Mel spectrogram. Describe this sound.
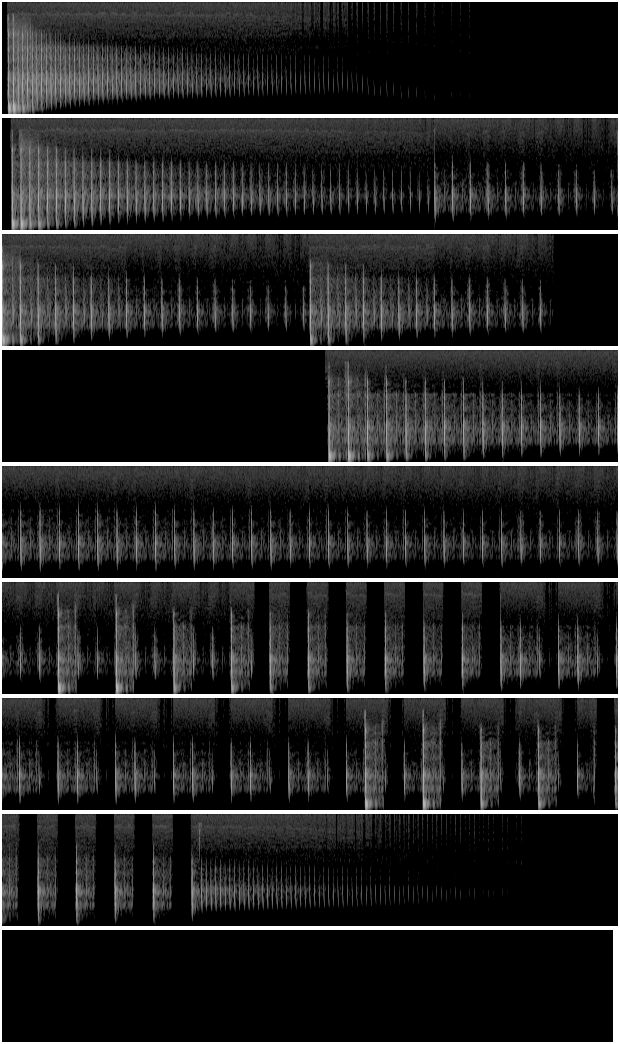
rhythmical lipsmacking Stereo'd and sweeped
lips, smack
